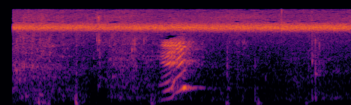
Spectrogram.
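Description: A single short call rising in pitch about a second in, over a few faint thumps and a faint steady high-pitched whine.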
